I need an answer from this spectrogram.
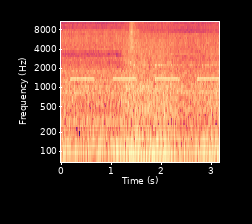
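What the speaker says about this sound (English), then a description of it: "Watch as I back this up." Truck reversing beeps in American Truck Simulator, a steady repeating electronic beep over a continuous low engine rumble while the truck backs up.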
